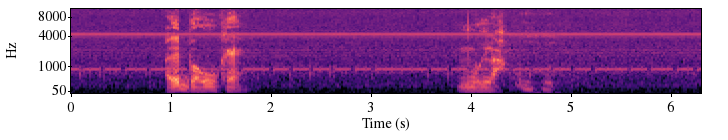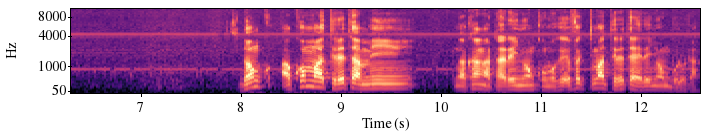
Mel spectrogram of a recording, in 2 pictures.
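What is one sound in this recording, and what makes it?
A middle-aged man speaks calmly and clearly into a close microphone, in short bursts with pauses.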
